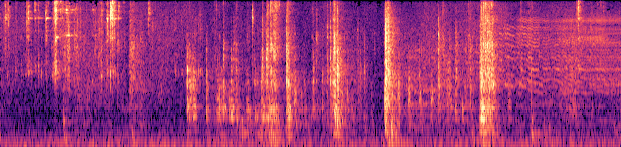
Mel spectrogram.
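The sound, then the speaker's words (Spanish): Keys unlock an apartment door with a faint, light metallic jangle. Scattered small rattles are broken by a few sharper clicks. “abre con sus llaves”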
